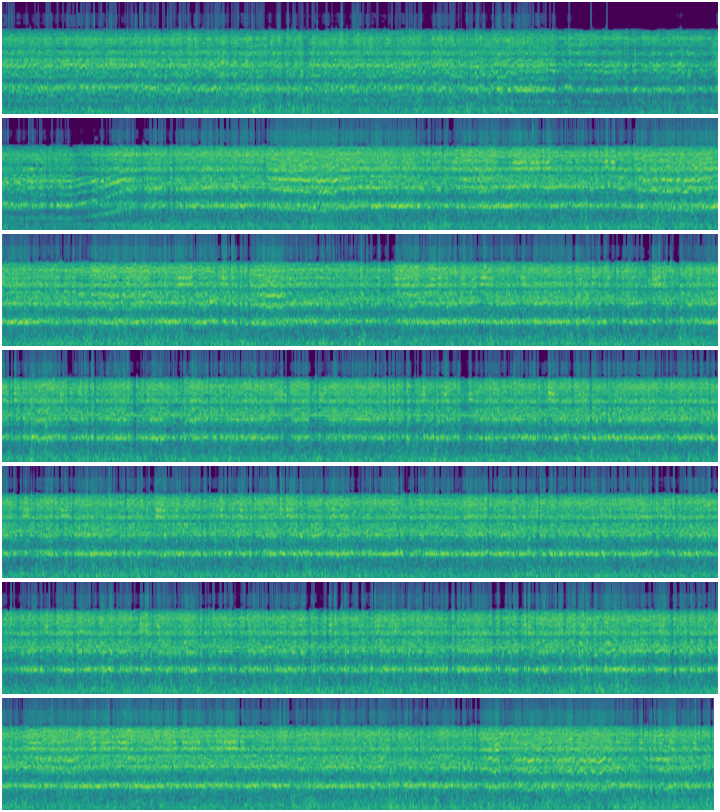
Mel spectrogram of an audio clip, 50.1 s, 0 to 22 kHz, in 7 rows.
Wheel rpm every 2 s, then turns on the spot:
110, 110, 110, 120, 200, 220, 230, 220, 230, 230, 230, 230, 230, 230, 230, 230, 230, 230, 230, 230, 230, 230, 230, 230, 220.
none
